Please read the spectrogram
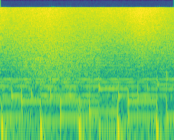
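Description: An aerosol can of spray paint spraying onto a wall in one long, steady hiss, over background music.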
